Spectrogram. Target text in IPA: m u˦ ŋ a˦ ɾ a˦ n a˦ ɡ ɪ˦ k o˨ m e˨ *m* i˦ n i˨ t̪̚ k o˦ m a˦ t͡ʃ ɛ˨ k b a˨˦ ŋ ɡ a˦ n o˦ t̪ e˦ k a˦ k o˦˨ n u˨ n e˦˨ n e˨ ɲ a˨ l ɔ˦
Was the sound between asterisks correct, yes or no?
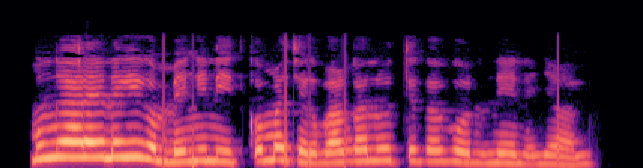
no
